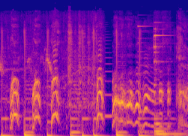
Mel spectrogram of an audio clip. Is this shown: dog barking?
yes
